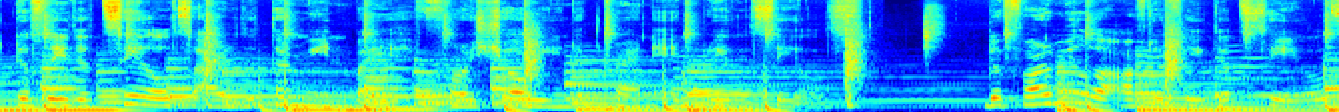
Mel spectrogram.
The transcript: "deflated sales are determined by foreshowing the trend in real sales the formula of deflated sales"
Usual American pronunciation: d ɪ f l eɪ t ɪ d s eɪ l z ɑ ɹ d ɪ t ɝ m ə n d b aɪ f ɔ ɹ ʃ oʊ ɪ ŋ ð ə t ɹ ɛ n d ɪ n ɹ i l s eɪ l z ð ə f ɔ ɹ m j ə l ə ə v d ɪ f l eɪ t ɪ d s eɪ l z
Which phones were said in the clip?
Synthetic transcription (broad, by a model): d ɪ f l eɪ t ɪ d s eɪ l s ɑ ɹ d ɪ t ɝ m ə n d b aɪ f ɔ ɹ ʃ oʊ ɪ ŋ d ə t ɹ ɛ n ɪ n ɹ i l s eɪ l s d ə f ɔ ɹ m j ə l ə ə f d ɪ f l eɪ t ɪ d s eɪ l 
